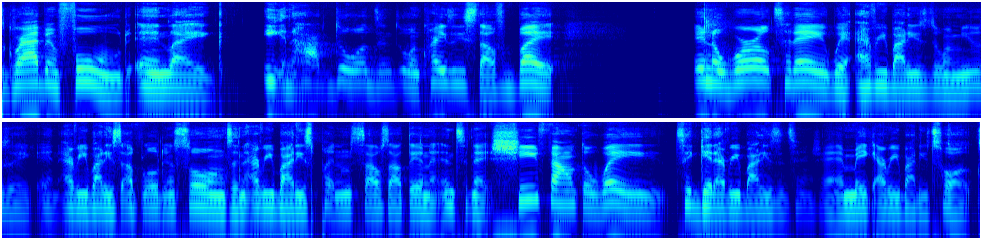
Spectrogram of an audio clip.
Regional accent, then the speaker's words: New York, United States; as a New Yorker.

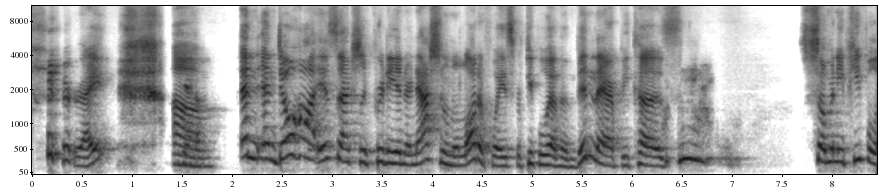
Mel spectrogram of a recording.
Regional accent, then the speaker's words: Cameroon; there's some things of Qatar that reminded me when I was growing up in Cameroon as a child.

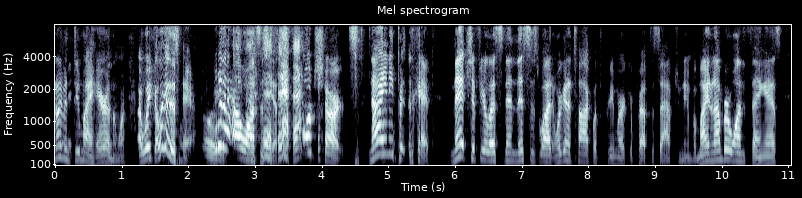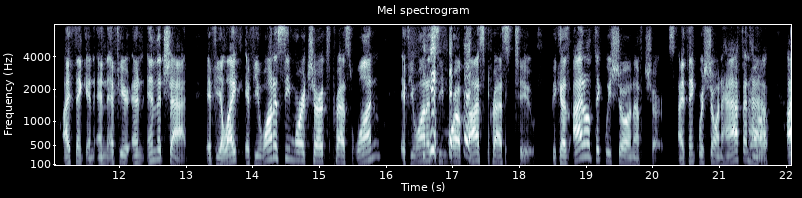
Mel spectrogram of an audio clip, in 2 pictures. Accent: Canada; I'm Canadian. I take U.S. geography. Jeez. I know where Vancouver is. It's in BC.

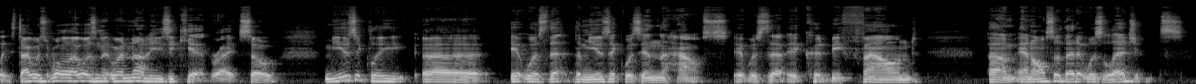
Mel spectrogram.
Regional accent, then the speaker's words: the Ozarks, United States; I was like, "The Ozarks."

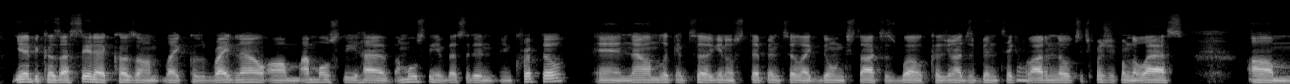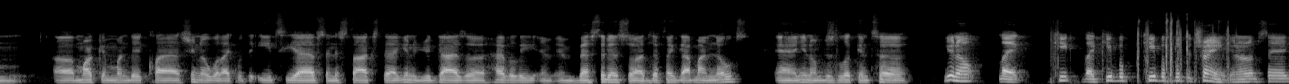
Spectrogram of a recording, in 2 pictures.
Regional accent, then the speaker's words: New York, United States; I'm definitely from New York

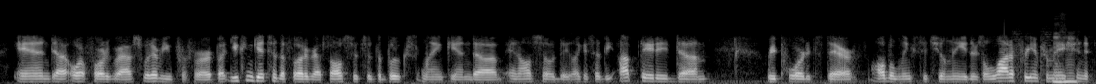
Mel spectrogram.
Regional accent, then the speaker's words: Malibu, California, United States; I grew up in Malibu

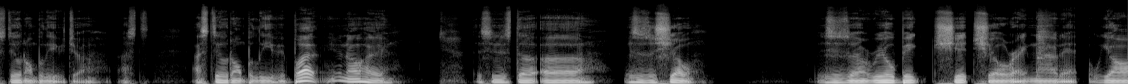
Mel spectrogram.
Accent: Detroit, Michigan, United States; moved away as an adult; also born or lived in Atlanta; I'm originally from Detroit. I moved to Atlanta when I went to college

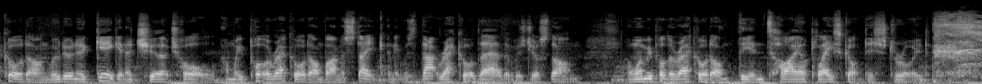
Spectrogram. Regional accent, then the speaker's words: Leicester, East Midlands, United Kingdom; Leicester, which is my hometown

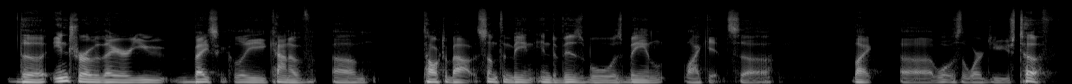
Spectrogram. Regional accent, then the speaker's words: Walker County, Alabama, United States; also born or lived in Gardendale, Alabama; now in Corner, United States; I'm from Walker County originally.

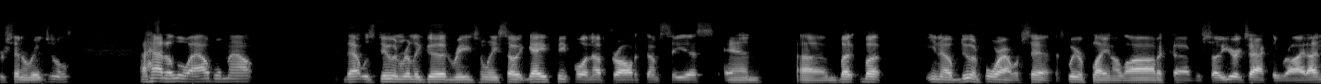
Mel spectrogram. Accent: Jackson, Tennessee, United States; moved away as an adult; also born or lived in Nashville, Tennessee; Rocky 104 in my hometown of Jackson, Tennessee

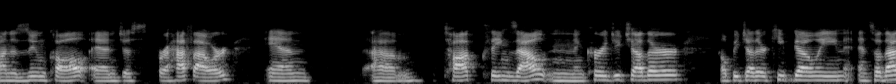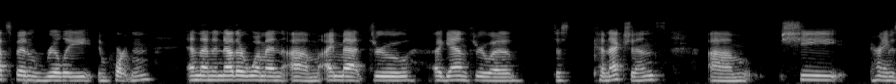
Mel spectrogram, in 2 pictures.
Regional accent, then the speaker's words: West Coast, United States; moved away as an adult; also born or lived in Joplin, Missouri / California; now in Springfield, Illinois, United States; I'm originally from the West Coast and migrated this way for my husband.

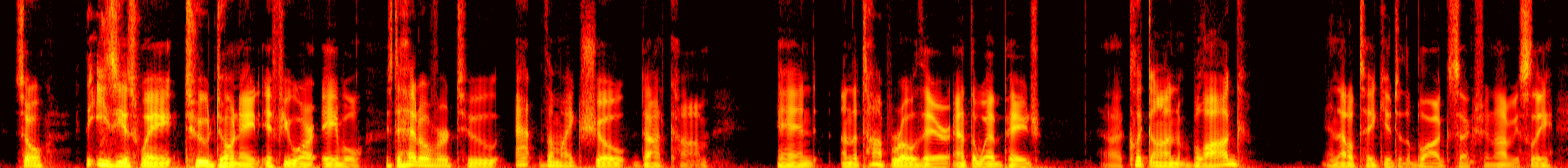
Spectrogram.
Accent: Atlanta, Georgia, United States; moved away; also born or lived in Lincoln, Nebraska; someone who grew up in Atlanta, Georgia

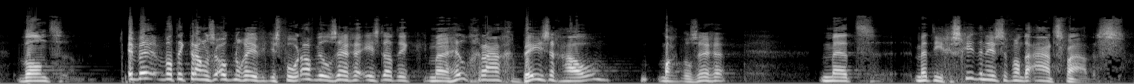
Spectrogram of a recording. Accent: Netherlands; ons als Nederlanders

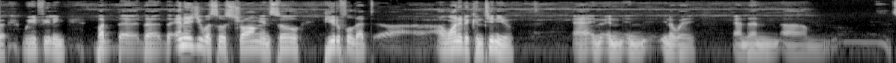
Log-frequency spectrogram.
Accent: Nepal; also born or lived in Kathmandu, Nepal; now in Los Angeles, United States; my family is from the mountains. We are not from the Hindu religion. We are Buddhist

